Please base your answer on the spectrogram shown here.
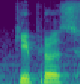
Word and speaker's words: Kypros: Kypros, for those who don't know, is basically Cyprus, but it's how you say it in Greek.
